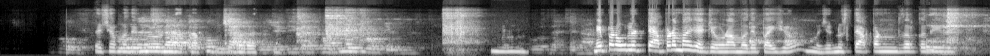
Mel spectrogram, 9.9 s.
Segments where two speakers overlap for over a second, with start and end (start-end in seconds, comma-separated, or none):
1.2-2.8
